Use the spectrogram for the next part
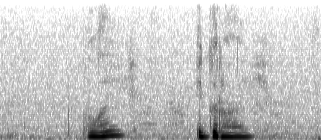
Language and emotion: Russian, neutral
